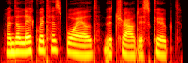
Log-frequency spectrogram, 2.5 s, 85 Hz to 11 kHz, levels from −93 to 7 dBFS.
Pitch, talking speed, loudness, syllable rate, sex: 190 Hz, 215 wpm, -18 LUFS, 5.3 syllables/s, female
